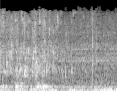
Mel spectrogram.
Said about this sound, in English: Please don't flush in the toilet.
